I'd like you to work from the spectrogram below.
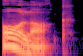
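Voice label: "oarlock", English, British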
